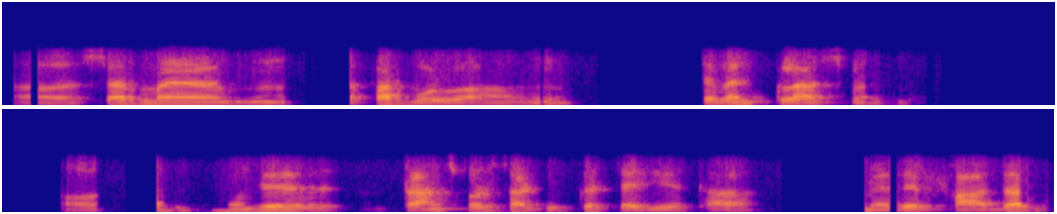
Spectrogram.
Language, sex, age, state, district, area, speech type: Urdu, female, 30-45, Uttar Pradesh, Gautam Buddha Nagar, rural, conversation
